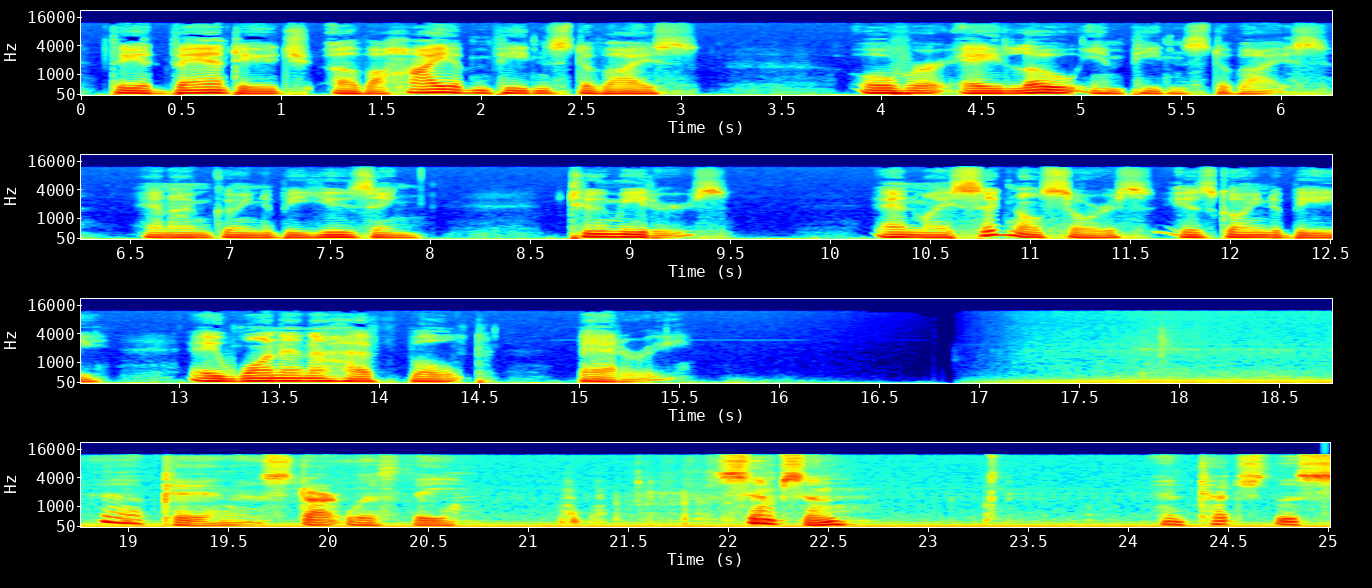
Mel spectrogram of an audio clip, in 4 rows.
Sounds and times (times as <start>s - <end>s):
Speech: 0.2s - 3.1s, 3.9s - 8.0s, 8.7s - 9.6s, 10.3s - 15.6s, 18.9s - 20.8s, 21.9s - 22.8s, 24.2s - 25.0s.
